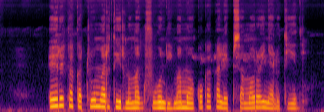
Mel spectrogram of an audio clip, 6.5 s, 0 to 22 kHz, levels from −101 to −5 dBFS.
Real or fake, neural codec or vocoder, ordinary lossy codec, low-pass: real; none; none; none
